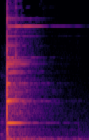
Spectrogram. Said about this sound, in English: if it gets super, if you get it hot enough, you just lay it on this thing here, and you just you just start hammering away. And you know, there's probably just a feel to this.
